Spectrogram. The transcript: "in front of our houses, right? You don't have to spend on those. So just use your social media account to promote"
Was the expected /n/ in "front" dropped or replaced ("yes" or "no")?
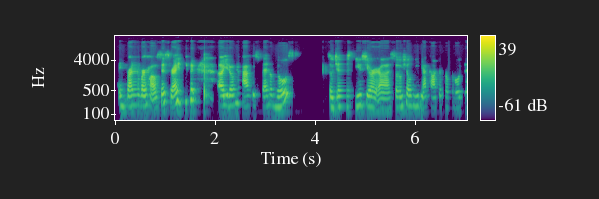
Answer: no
